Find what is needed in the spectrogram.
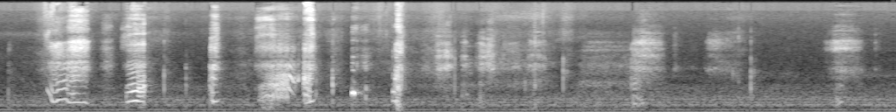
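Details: Infant frustrated and upset by hiccups gives short fussy cries and whimpers with breathy catches between, in a quiet room: infant crying.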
